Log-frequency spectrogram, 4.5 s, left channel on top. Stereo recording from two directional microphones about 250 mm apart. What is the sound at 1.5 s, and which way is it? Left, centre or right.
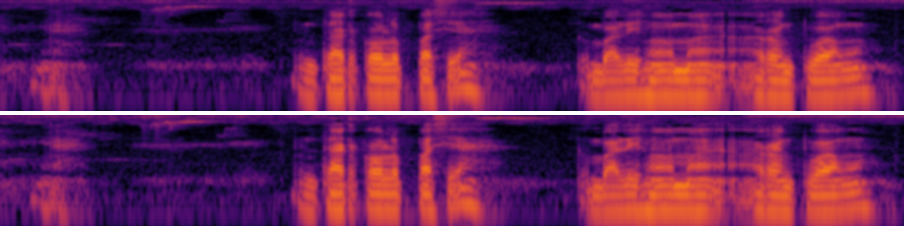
Speech, centre.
